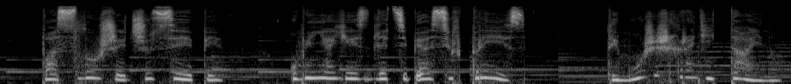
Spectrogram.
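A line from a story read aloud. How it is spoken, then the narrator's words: Excited whisper. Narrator (Russian): Девушка взволнованно шепотом сказала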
